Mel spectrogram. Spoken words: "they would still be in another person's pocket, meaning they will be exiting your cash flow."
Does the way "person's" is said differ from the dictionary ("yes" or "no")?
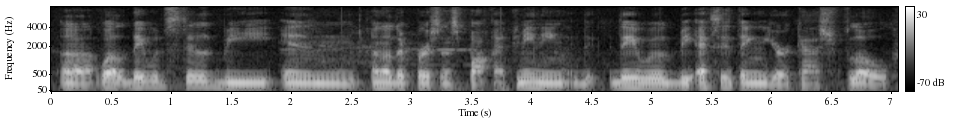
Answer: yes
